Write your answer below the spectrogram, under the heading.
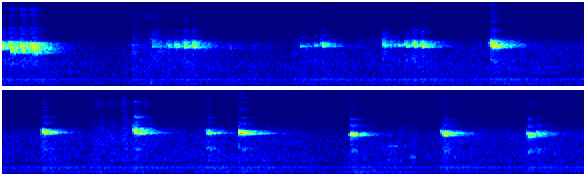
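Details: East Javan 'trucuk kebo' yellow-vented bulbul lure sound: a series of a dozen short, clear whistled notes, each rising then dropping, spaced roughly one second apart.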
